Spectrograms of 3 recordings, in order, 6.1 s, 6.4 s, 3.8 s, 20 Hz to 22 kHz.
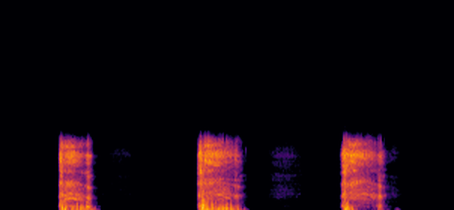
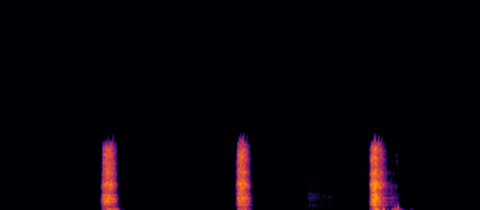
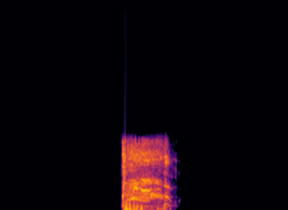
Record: three_cough_length: 6.1 s
three_cough_amplitude: 32768
three_cough_signal_mean_std_ratio: 0.37
exhalation_length: 6.4 s
exhalation_amplitude: 32768
exhalation_signal_mean_std_ratio: 0.2
cough_length: 3.8 s
cough_amplitude: 32766
cough_signal_mean_std_ratio: 0.32
survey_phase: beta (2021-08-13 to 2022-03-07)
age: 65+
gender: Male
wearing_mask: 'No'
symptom_none: true
smoker_status: Never smoked
respiratory_condition_asthma: false
respiratory_condition_other: false
recruitment_source: REACT
submission_delay: 0 days
covid_test_result: Negative
covid_test_method: RT-qPCR
influenza_a_test_result: Negative
influenza_b_test_result: Negative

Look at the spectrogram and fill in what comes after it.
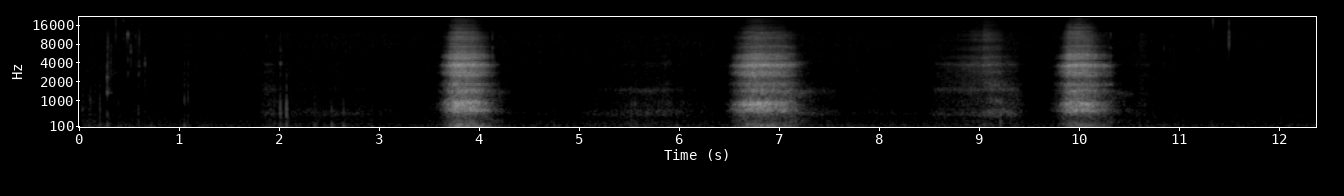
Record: exhalation_length: 12.4 s
exhalation_amplitude: 943
exhalation_signal_mean_std_ratio: 0.3
survey_phase: beta (2021-08-13 to 2022-03-07)
age: 18-44
gender: Male
wearing_mask: 'No'
symptom_cough_any: true
symptom_runny_or_blocked_nose: true
symptom_sore_throat: true
symptom_abdominal_pain: true
symptom_fatigue: true
symptom_headache: true
smoker_status: Never smoked
respiratory_condition_asthma: false
respiratory_condition_other: false
recruitment_source: Test and Trace
submission_delay: 1 day
covid_test_method: LFT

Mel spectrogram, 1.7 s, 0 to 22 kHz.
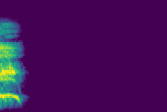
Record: cough_length: 1.7 s
cough_amplitude: 17315
cough_signal_mean_std_ratio: 0.29
survey_phase: beta (2021-08-13 to 2022-03-07)
age: 45-64
gender: Female
wearing_mask: 'No'
symptom_cough_any: true
symptom_runny_or_blocked_nose: true
symptom_sore_throat: true
symptom_fatigue: true
symptom_fever_high_temperature: true
symptom_headache: true
symptom_other: true
symptom_onset: 8 days
smoker_status: Never smoked
respiratory_condition_asthma: false
respiratory_condition_other: false
recruitment_source: Test and Trace
submission_delay: 1 day
covid_test_result: Positive
covid_test_method: RT-qPCR
covid_ct_value: 30.3
covid_ct_gene: N gene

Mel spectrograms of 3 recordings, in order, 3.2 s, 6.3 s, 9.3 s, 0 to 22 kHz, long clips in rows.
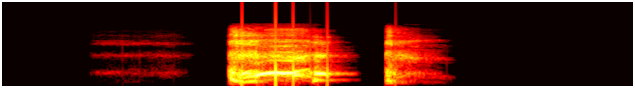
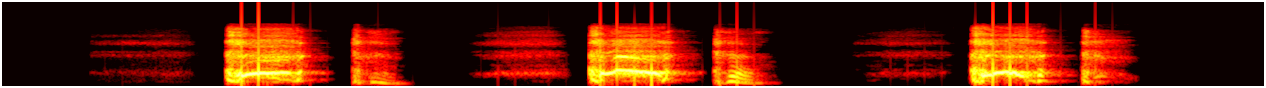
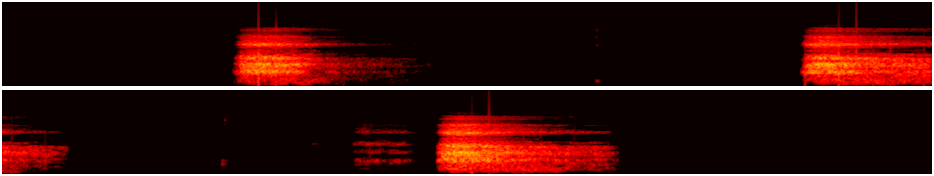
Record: cough_length: 3.2 s
cough_amplitude: 28468
cough_signal_mean_std_ratio: 0.35
three_cough_length: 6.3 s
three_cough_amplitude: 28333
three_cough_signal_mean_std_ratio: 0.39
exhalation_length: 9.3 s
exhalation_amplitude: 2223
exhalation_signal_mean_std_ratio: 0.32
survey_phase: beta (2021-08-13 to 2022-03-07)
age: 65+
gender: Female
wearing_mask: 'No'
symptom_cough_any: true
smoker_status: Never smoked
respiratory_condition_asthma: false
respiratory_condition_other: false
recruitment_source: REACT
submission_delay: 1 day
covid_test_result: Negative
covid_test_method: RT-qPCR
influenza_a_test_result: Negative
influenza_b_test_result: Negative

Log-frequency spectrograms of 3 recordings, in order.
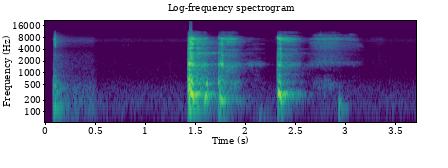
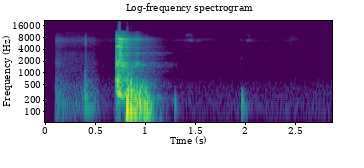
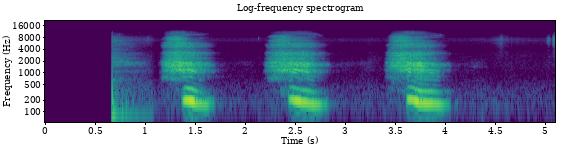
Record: three_cough_length: 3.7 s
three_cough_amplitude: 26027
three_cough_signal_mean_std_ratio: 0.26
cough_length: 2.9 s
cough_amplitude: 26028
cough_signal_mean_std_ratio: 0.25
exhalation_length: 5.1 s
exhalation_amplitude: 14133
exhalation_signal_mean_std_ratio: 0.45
survey_phase: beta (2021-08-13 to 2022-03-07)
age: 18-44
gender: Female
wearing_mask: 'No'
symptom_cough_any: true
symptom_runny_or_blocked_nose: true
symptom_fatigue: true
symptom_fever_high_temperature: true
symptom_headache: true
symptom_onset: 7 days
smoker_status: Ex-smoker
respiratory_condition_asthma: false
respiratory_condition_other: false
recruitment_source: Test and Trace
submission_delay: 1 day
covid_test_result: Negative
covid_test_method: RT-qPCR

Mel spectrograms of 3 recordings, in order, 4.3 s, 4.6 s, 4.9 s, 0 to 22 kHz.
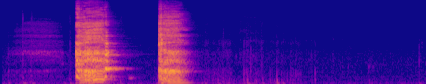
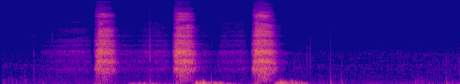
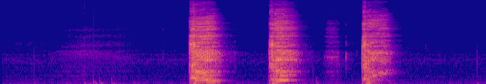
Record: cough_length: 4.3 s
cough_amplitude: 10233
cough_signal_mean_std_ratio: 0.32
exhalation_length: 4.6 s
exhalation_amplitude: 2253
exhalation_signal_mean_std_ratio: 0.39
three_cough_length: 4.9 s
three_cough_amplitude: 4429
three_cough_signal_mean_std_ratio: 0.33
survey_phase: beta (2021-08-13 to 2022-03-07)
age: 45-64
gender: Female
wearing_mask: 'No'
symptom_cough_any: true
symptom_sore_throat: true
symptom_fatigue: true
symptom_headache: true
smoker_status: Ex-smoker
respiratory_condition_asthma: false
respiratory_condition_other: false
recruitment_source: Test and Trace
submission_delay: 1 day
covid_test_result: Positive
covid_test_method: RT-qPCR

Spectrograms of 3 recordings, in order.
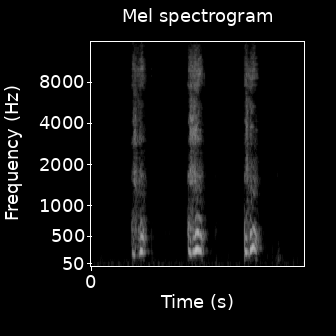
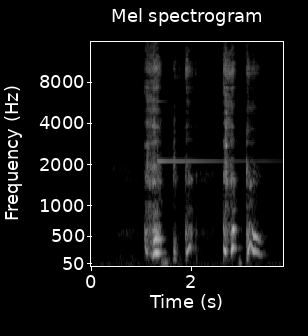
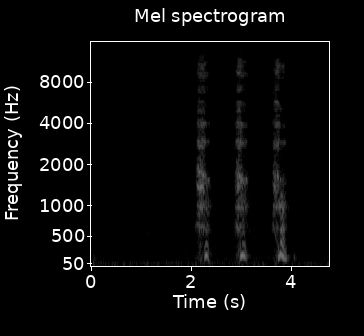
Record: three_cough_length: 4.3 s
three_cough_amplitude: 4141
three_cough_signal_mean_std_ratio: 0.35
cough_length: 3.8 s
cough_amplitude: 4309
cough_signal_mean_std_ratio: 0.45
exhalation_length: 4.8 s
exhalation_amplitude: 573
exhalation_signal_mean_std_ratio: 0.41
survey_phase: beta (2021-08-13 to 2022-03-07)
age: 45-64
gender: Female
wearing_mask: 'No'
symptom_runny_or_blocked_nose: true
symptom_sore_throat: true
symptom_fatigue: true
symptom_headache: true
symptom_change_to_sense_of_smell_or_taste: true
symptom_loss_of_taste: true
symptom_onset: 2 days
smoker_status: Ex-smoker
respiratory_condition_asthma: false
respiratory_condition_other: false
recruitment_source: Test and Trace
submission_delay: 2 days
covid_test_result: Positive
covid_test_method: RT-qPCR
covid_ct_value: 23.5
covid_ct_gene: ORF1ab gene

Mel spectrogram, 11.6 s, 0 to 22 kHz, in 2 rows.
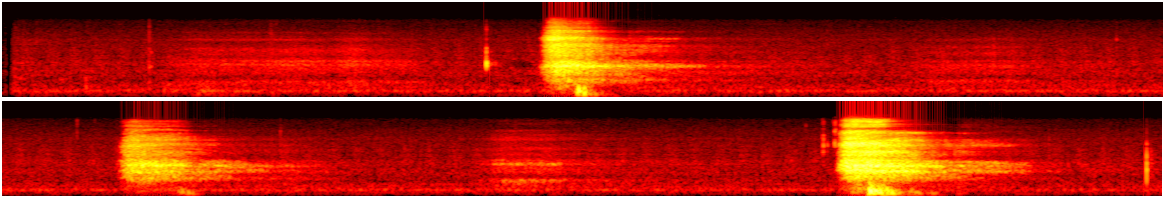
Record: exhalation_length: 11.6 s
exhalation_amplitude: 13698
exhalation_signal_mean_std_ratio: 0.24
survey_phase: beta (2021-08-13 to 2022-03-07)
age: 18-44
gender: Female
wearing_mask: 'No'
symptom_new_continuous_cough: true
symptom_runny_or_blocked_nose: true
symptom_sore_throat: true
smoker_status: Ex-smoker
respiratory_condition_asthma: true
respiratory_condition_other: false
recruitment_source: Test and Trace
submission_delay: 1 day
covid_test_result: Positive
covid_test_method: LFT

